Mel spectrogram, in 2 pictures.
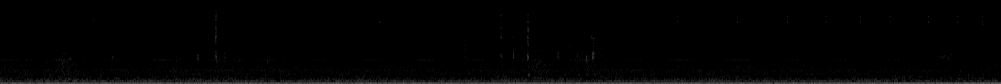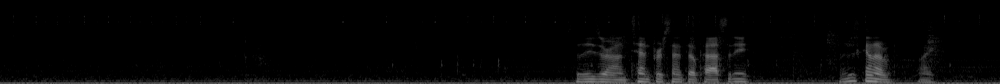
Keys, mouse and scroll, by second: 1.7 ctrl+z, 2.6 x, 3.8 click, 5.0 ctrl+z, 5.8 !, 6.8 click, 7.4 click, 7.9 click, 8.3 click, 8.6 click, 8.9 click, 9.3 click, 9.6 click, 9.8 click, 10.1 click, 10.4 click, 10.6 click, 10.9 click, 11.1 click, 11.3 click, 11.5 click, 11.8 click, 12.0 click, 12.3 right click, 13.4 click, 13.9 click, 14.4 click, 14.7 click, 15.0 click, 15.3 click, 15.6 click, 15.9 click, 16.1 click, 16.4 click, 16.7 click, 16.9 click, 17.2 click, 17.5 click, 17.7 click, 18.2 click, 18.7 click, 19.5 click, 19.8 click.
